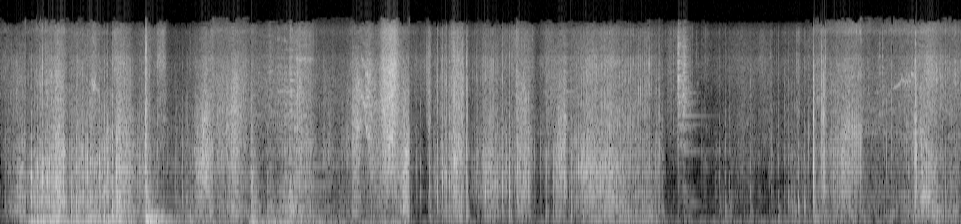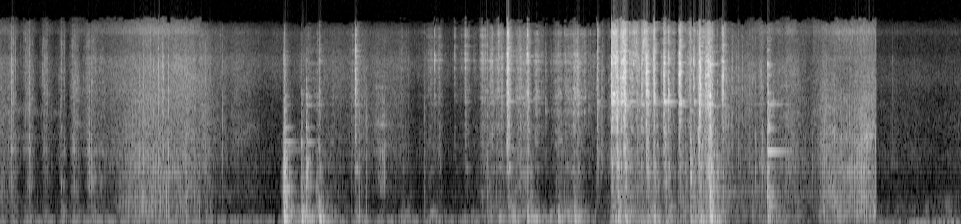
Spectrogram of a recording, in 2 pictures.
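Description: Irregular clunks, scrapes and rustles of hands-on work at a snowmobile's front bumper, with a metal tow hitch bar being fitted to it. There is a louder cluster of knocks near the end.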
